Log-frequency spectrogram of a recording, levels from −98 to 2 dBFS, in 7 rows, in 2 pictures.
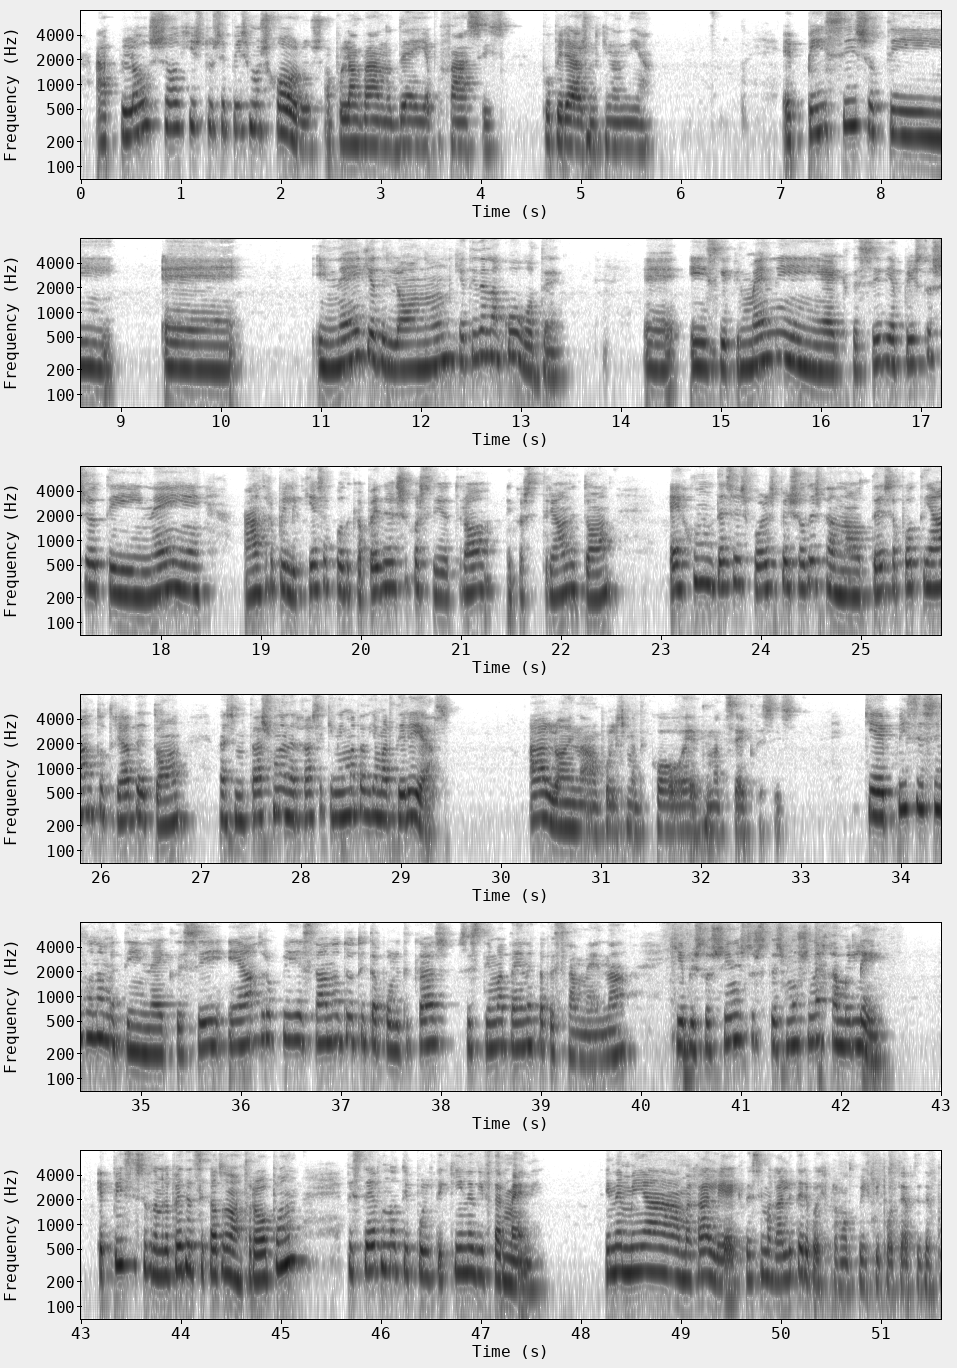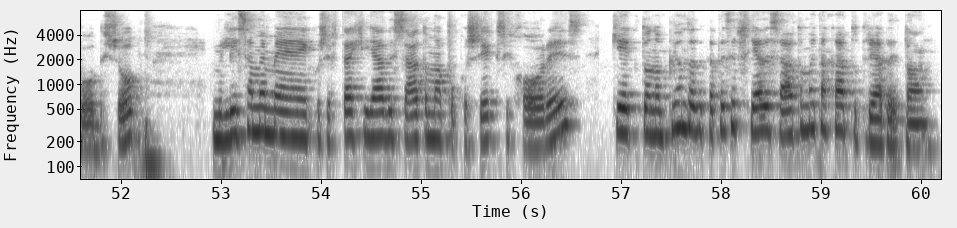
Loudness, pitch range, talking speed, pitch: -24 LUFS, 205-265 Hz, 125 wpm, 240 Hz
